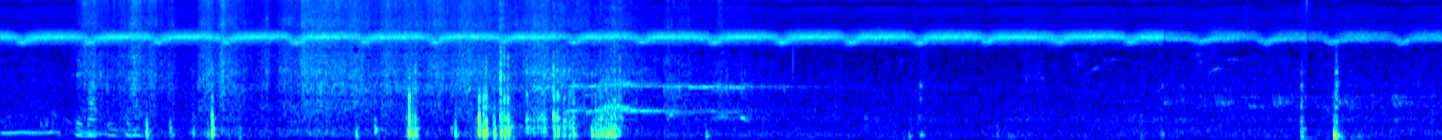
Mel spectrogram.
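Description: A knife blade chops and scrapes into soil.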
